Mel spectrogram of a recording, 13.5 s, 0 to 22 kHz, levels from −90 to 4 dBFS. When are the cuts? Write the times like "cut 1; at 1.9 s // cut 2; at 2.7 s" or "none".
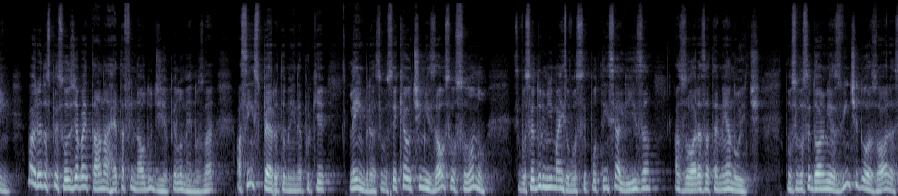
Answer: cut 1; at 8.5 s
